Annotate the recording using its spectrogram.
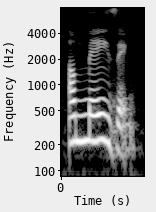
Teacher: सही उच्चारण इस शब्द का है अमेजिंग, यानी मैंने मे पे जोर दिया। So the stress is on मे।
